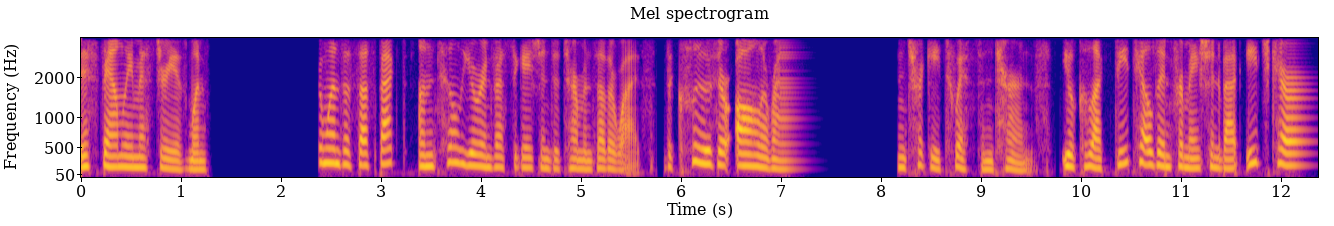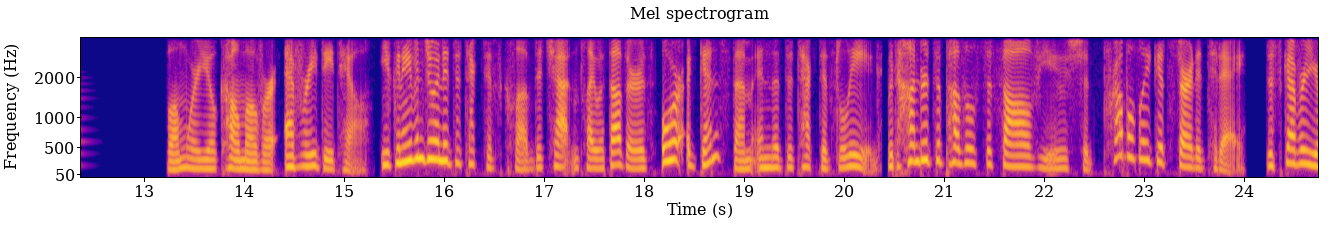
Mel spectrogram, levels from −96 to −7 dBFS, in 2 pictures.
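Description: Long network dropouts cut in at 1.26–2.39 s after "family mystery is one", 6.99–8.18 s after "clues are all", and 12.06–13.27 s after "detailed information about each". Each time a buzz fades into silence. About 1.1–1.2 s is lost, likely to a network outage.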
